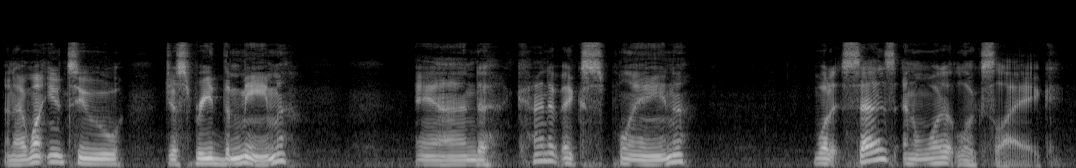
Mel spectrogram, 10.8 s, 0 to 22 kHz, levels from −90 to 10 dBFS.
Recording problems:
high frequencies cut off; noticeable; nothing above 8 kHz

